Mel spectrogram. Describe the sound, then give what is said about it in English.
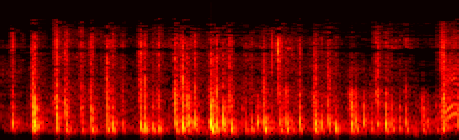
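Horse hooves clip-clop in a steady, fairly brisk rhythm, moderately loud, with a faint tonal hum running underneath throughout. “Give me that horse.”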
